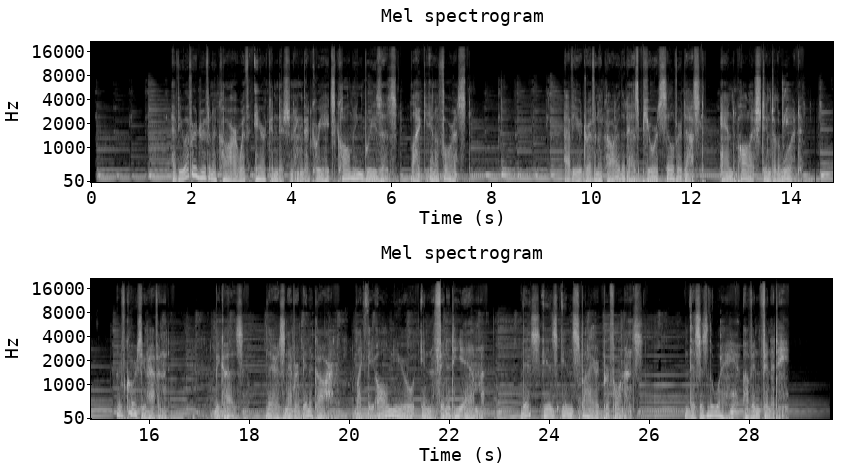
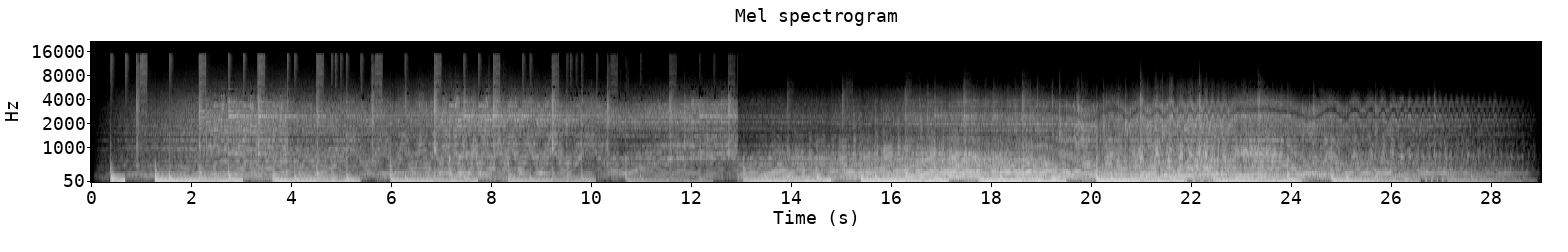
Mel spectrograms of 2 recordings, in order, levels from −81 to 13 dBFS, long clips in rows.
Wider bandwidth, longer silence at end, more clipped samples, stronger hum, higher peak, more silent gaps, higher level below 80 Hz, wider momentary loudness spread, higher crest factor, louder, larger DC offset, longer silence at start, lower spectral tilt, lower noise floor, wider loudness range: first, 20 kHz vs 15 kHz; first, 0.55 s vs 0.3 s; neither; neither; about the same, 0 dBFS vs 0 dBFS; neither; second, -24 dBFS vs -14 dBFS; about the same, 12 LU vs 14 LU; first, 18 dB vs 12 dB; second, -18 LUFS vs -14 LUFS; neither; second, 0.1 s vs 0.4 s; second, -5 dB/octave vs -7 dB/octave; first, -46 dBFS vs -39 dBFS; second, 4 LU vs 11 LU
